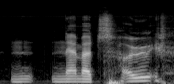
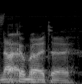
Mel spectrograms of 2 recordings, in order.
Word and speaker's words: Nakamoto: under the pseudonym as Satoshi nematode I knew I mispronounced Nakamoto yes and I have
